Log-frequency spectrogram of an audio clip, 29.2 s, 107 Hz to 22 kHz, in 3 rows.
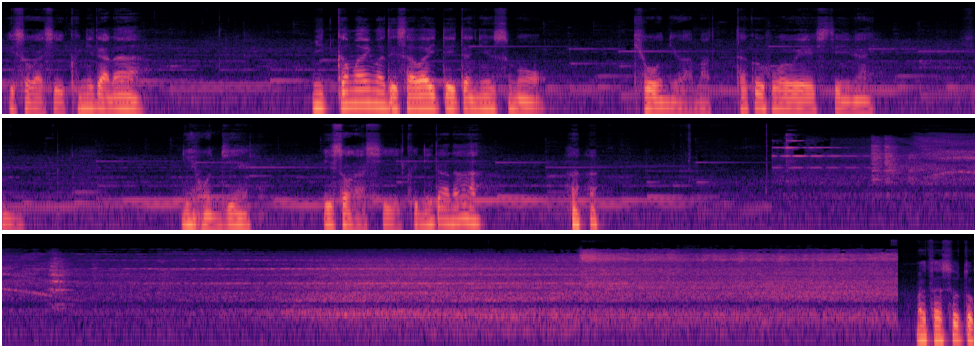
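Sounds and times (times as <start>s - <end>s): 
speech: 0.0s - 1.5s, 3.1s - 5.5s, 6.3s - 8.8s, 9.7s - 10.0s, 11.5s - 12.3s, 12.9s - 14.6s, 15.4s - 15.8s, 28.6s - 29.1s
streetcar bell dings: 17.4s - 19.0s, 20.2s - 24.4s
streetcar electric motor whine: 18.9s - 28.4s.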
